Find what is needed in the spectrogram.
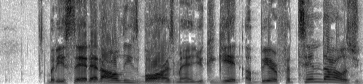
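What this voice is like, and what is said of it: Usual voice. Nothing is said of it.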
